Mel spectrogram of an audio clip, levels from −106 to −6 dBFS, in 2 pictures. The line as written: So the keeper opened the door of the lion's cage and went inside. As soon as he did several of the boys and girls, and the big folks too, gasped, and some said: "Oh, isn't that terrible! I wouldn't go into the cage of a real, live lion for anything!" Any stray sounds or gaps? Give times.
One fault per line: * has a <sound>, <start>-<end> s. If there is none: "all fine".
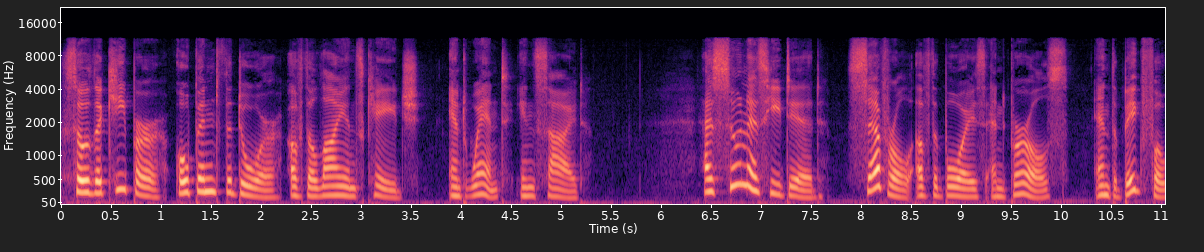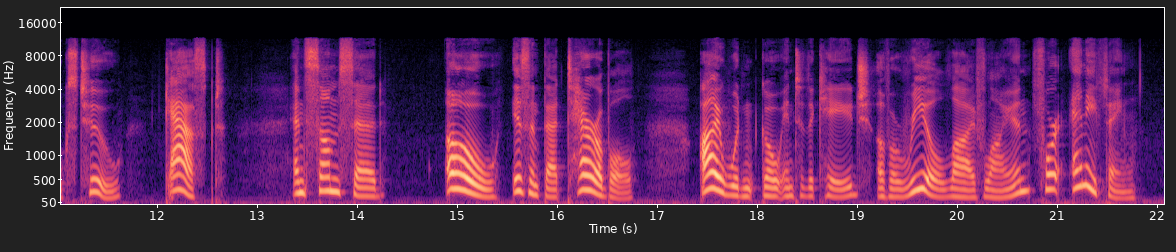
all fine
